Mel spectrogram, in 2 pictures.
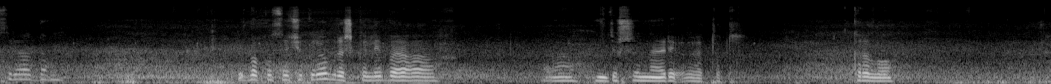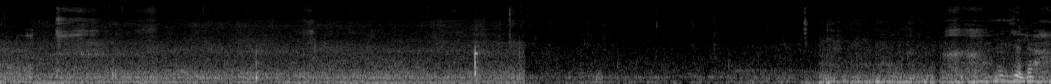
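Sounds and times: low street rumble: 0.0s - 21.0s
wind on microphone: 0.6s - 3.1s, 9.0s - 10.9s, 17.9s - 21.0s.

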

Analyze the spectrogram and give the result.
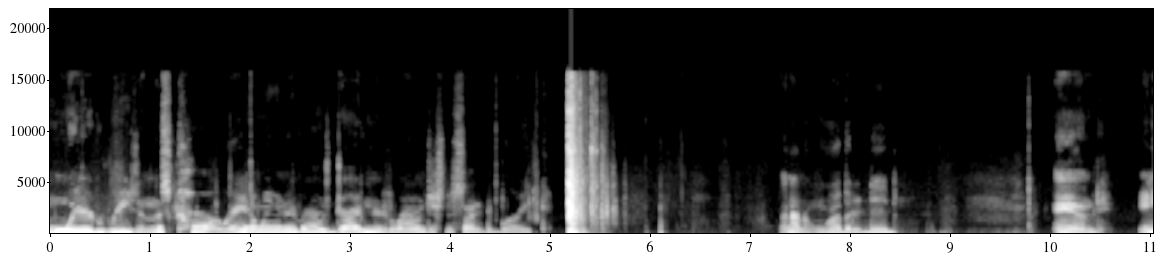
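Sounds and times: toy car crashing into bin: 5.2s - 5.8s.

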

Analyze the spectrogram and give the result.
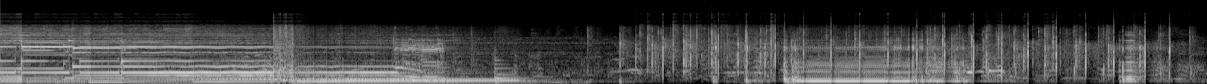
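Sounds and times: electric guitar and bass band: 0.0s - 6.0s, 7.4s - 10.0s, 11.2s - 11.7s
hand clapping: 5.8s - 12.0s.

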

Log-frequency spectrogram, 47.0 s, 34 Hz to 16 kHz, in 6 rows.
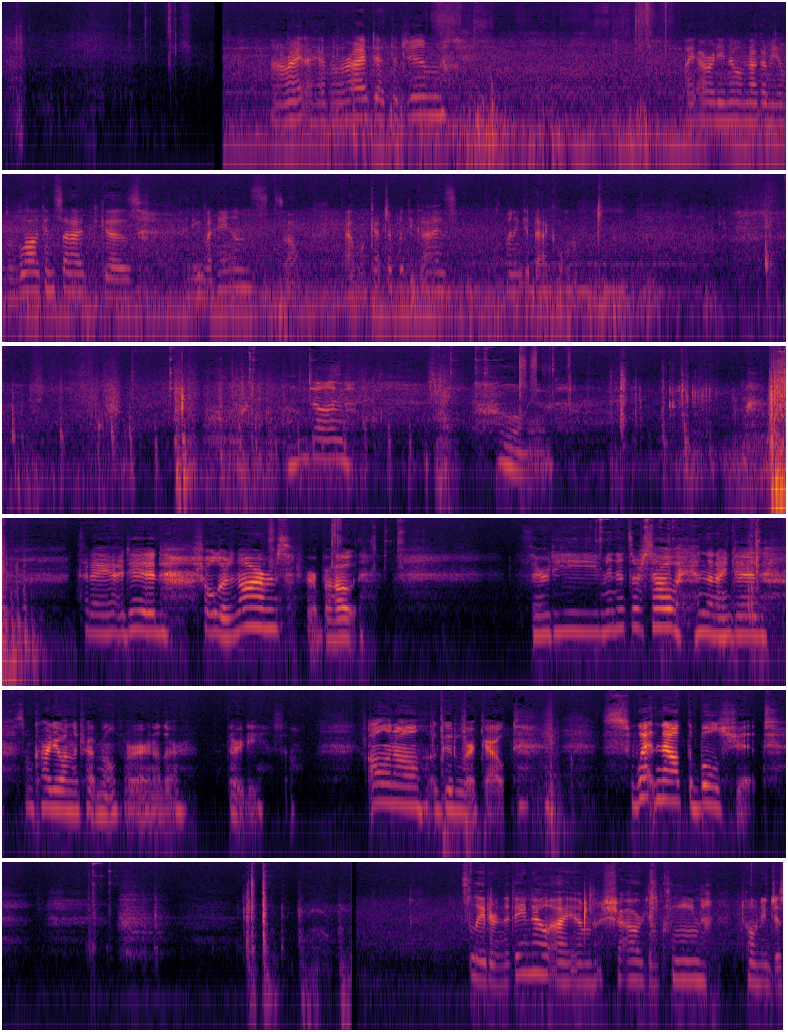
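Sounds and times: car cabin background noise: 2.2s - 25.0s, 41.6s - 47.0s
rustling: 5.8s - 6.9s, 14.4s - 23.2s
heavy thump in vehicle cab: 23.0s - 23.9s.

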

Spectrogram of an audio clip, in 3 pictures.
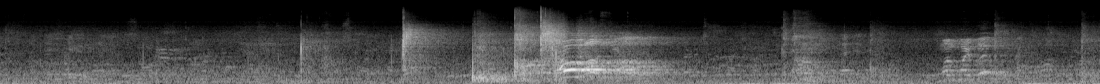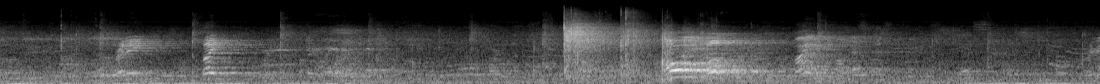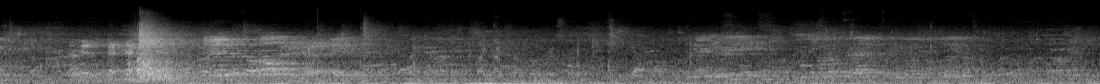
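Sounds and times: people shouting: 5.2s - 6.8s, 17.6s - 18.8s.

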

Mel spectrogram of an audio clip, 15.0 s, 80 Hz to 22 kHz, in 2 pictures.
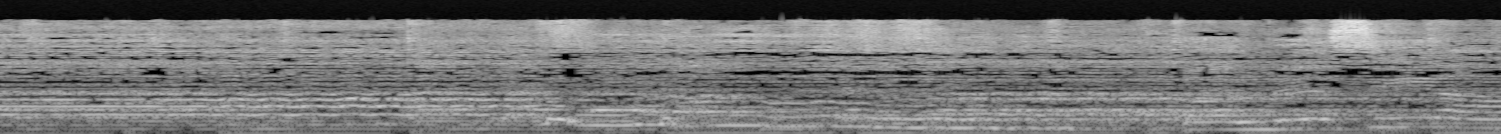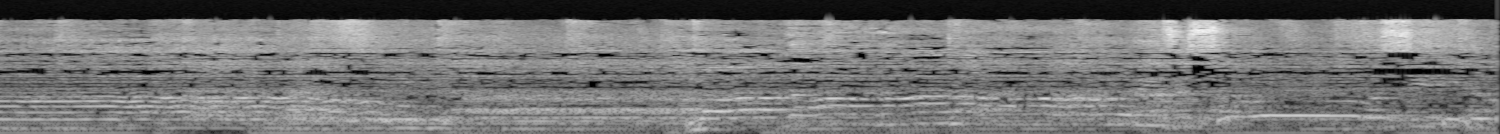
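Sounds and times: gospel choir singing: 0.0s - 15.0s.

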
